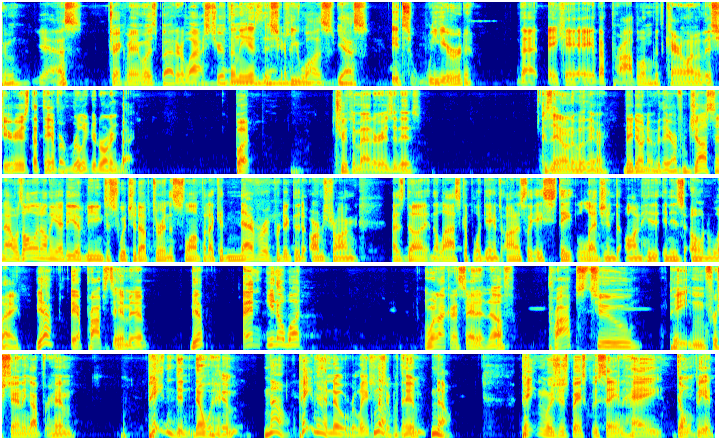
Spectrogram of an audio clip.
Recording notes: From the Breeze Thru parking lot. Live from the Breeze Thru on Trinity Rd.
